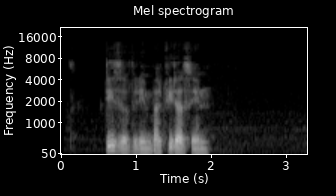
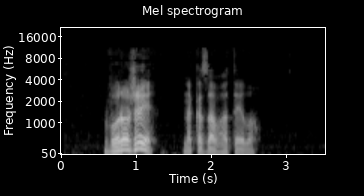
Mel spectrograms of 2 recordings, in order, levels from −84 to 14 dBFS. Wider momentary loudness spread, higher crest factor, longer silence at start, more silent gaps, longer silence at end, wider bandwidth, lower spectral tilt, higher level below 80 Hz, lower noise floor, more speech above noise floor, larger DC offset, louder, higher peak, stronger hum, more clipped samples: second, 11 LU vs 19 LU; about the same, 22 dB vs 18 dB; about the same, 0.6 s vs 0.55 s; neither; first, 1.35 s vs 0.95 s; first, 13.5 kHz vs 11.5 kHz; about the same, -5.5 dB/octave vs -6.5 dB/octave; second, -68 dBFS vs -50 dBFS; second, -67 dBFS vs -74 dBFS; second, 43 dB vs 57 dB; neither; second, -24 LUFS vs -17 LUFS; second, -6 dBFS vs -2 dBFS; neither; neither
